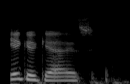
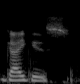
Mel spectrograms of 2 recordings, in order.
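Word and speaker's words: Giygas: Ness needs your help, fighting the evil forces of Gigagas. Which is someone horribly mispronouncing Gygas. What? What did they pronounce it as? Gigagas.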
